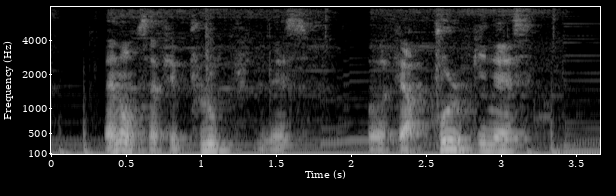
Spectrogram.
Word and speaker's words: Inès: Quand on pin, quand on prononce mon pseudo. Je suis si triste. Mais non, c'est Inès.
